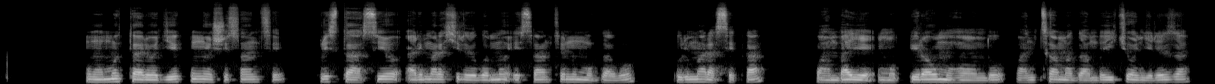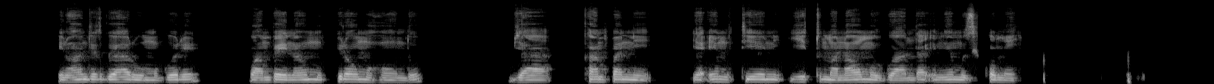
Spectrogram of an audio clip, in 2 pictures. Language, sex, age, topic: Kinyarwanda, male, 18-24, finance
